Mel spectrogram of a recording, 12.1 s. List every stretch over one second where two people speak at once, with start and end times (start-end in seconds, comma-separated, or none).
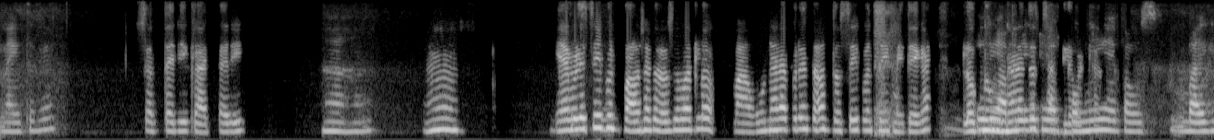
9.8-11.0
